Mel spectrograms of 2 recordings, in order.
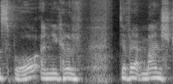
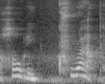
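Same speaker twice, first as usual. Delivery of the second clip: slow, higher-pitched retold astonishment; stunned disbelief; 5 semitones higher, much slower than usual. Teenage lifter reacting to the huge target weight, stunned. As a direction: draw it out in mock amazement.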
